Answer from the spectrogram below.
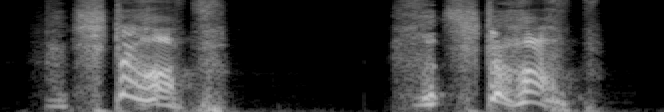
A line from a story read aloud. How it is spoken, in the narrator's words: he gasped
